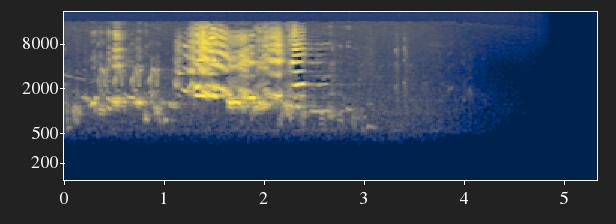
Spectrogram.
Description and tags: Magpie carroll
Short, sharp Magpie caroll. This is the sound of three birds. One starts then another two join in. Typical carrolling behavior.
